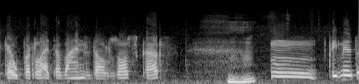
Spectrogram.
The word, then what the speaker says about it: Oscars: I la pronúncia l'hem de fer a mà oberta, és a dir, no hem de parlar dels Oscars, Oscars, sinó dels Oscars.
